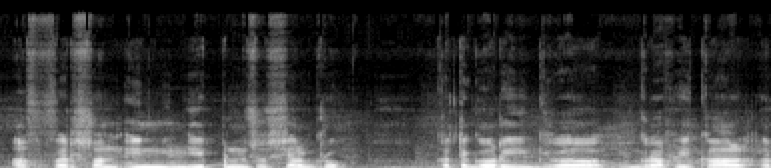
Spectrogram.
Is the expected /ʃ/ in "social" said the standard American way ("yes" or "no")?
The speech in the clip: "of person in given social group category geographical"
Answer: no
